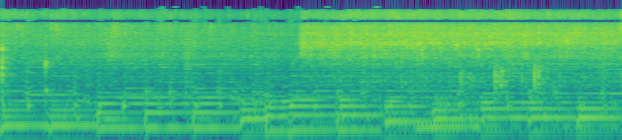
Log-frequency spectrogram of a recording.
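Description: Chicken pieces sizzling as they fry in hot oil in an aluminium kadai, stirred with a metal slotted spoon that gives a few light clicks against the pan. The sizzle gets louder about halfway through.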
